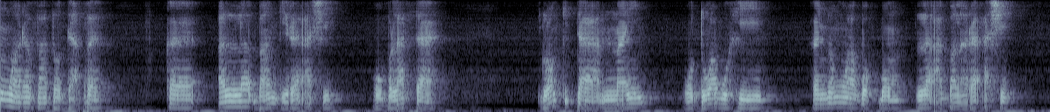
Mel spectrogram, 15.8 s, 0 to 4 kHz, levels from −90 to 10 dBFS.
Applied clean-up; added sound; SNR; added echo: none; none; none; reverberation time 0.5 s.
